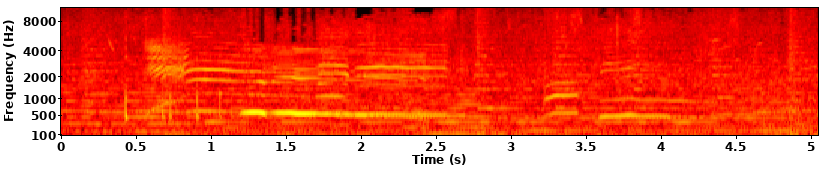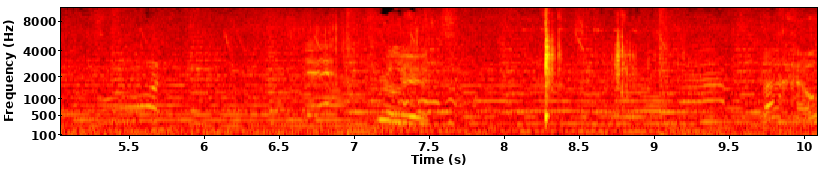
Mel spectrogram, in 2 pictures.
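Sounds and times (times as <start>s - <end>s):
background music: 0.0s - 10.0s
person cheering: 0.5s - 4.2s.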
